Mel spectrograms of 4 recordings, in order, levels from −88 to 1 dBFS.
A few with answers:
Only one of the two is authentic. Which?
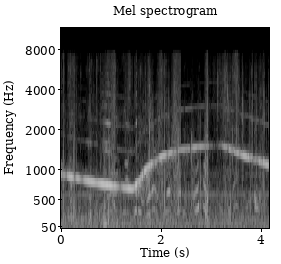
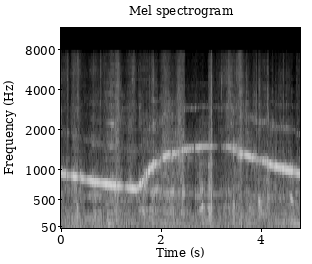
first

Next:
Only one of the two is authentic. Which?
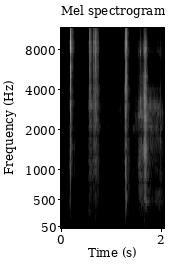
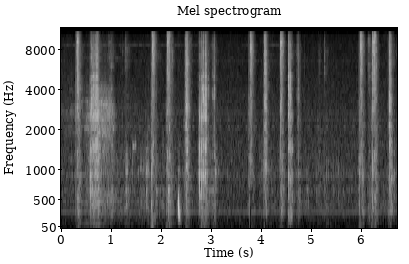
second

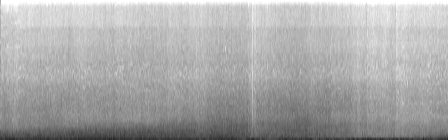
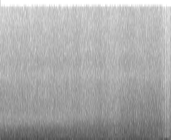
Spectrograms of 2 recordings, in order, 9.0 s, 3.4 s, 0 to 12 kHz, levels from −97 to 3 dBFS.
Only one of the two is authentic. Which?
second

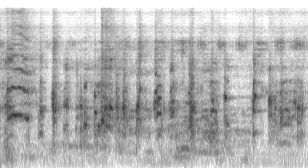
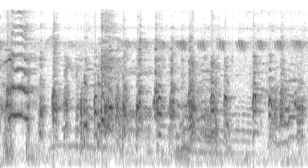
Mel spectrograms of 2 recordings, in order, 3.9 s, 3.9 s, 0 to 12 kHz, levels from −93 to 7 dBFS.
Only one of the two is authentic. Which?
second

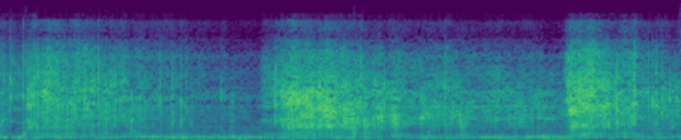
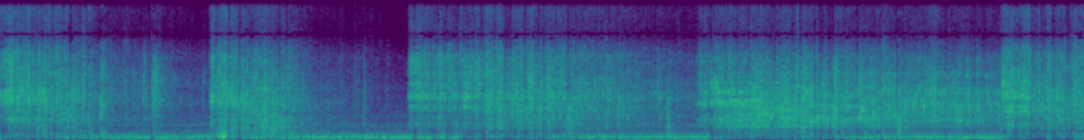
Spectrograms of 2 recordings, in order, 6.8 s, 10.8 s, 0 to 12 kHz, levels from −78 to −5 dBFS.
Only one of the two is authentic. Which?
second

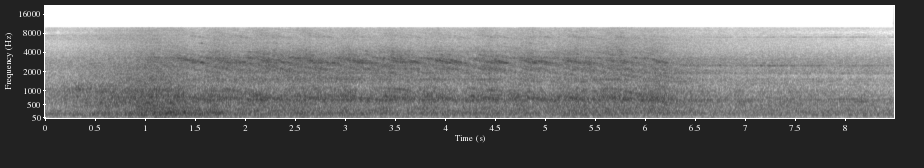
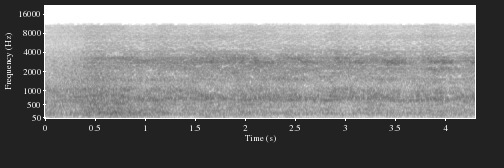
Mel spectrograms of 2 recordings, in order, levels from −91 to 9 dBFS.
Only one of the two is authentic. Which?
first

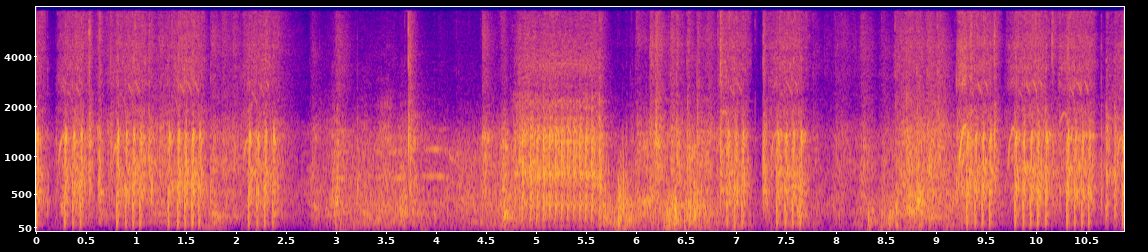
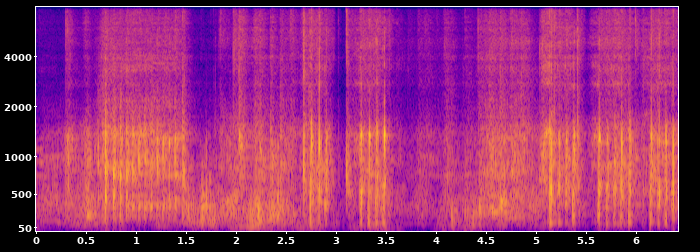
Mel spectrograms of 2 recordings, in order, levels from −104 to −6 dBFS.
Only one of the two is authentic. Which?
first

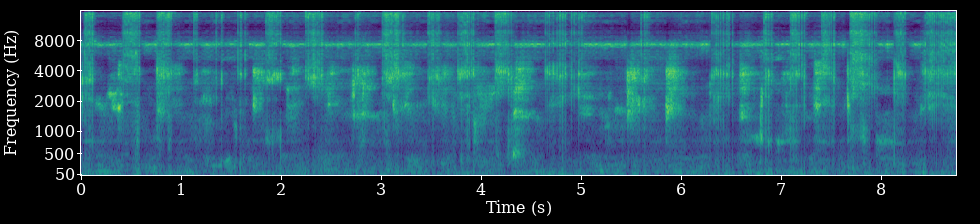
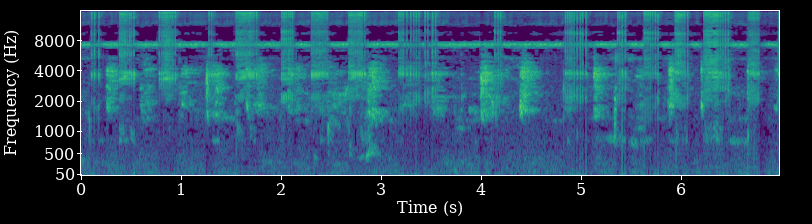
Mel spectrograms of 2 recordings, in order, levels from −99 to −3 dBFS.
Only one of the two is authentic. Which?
second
